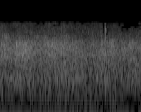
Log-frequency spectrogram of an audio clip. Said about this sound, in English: I know we've already applauded you a couple times, but I feel like I can't not do it here on Father's Day. Can we put our hands together, give our dads a huge hand, and love you guys.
